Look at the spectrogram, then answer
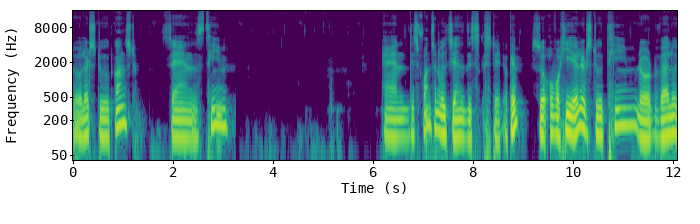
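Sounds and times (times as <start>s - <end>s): keyboard keys clicking: 3.2s - 7.5s.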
